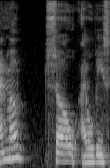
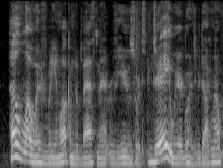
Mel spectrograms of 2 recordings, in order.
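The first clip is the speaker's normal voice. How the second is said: put-on deep show-host announcer voice; 4 semitones lower than usual. Host opening the review show: announcer voice. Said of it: "Why am I doing like an announcer voice?".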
